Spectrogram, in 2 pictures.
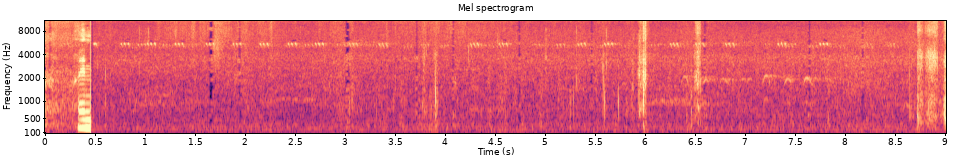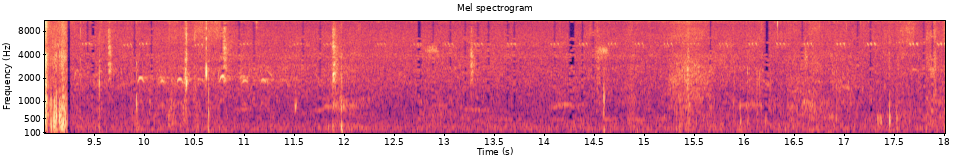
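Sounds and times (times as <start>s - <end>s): rustle: 0.0s - 18.0s
insects chirping: 0.4s - 18.0s.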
